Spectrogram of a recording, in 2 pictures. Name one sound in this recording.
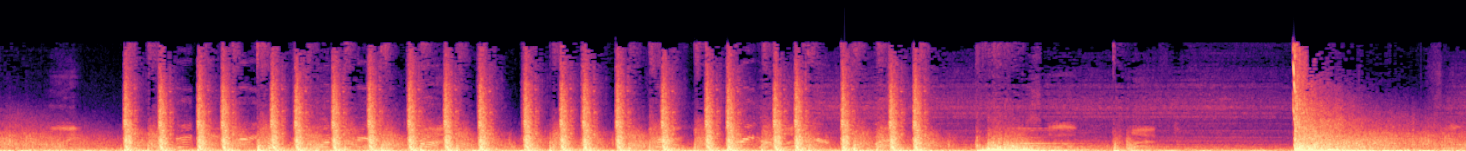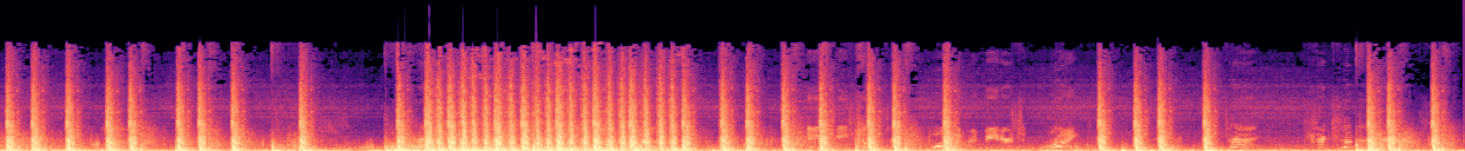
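A heavy cannon fires in rapid bursts.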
